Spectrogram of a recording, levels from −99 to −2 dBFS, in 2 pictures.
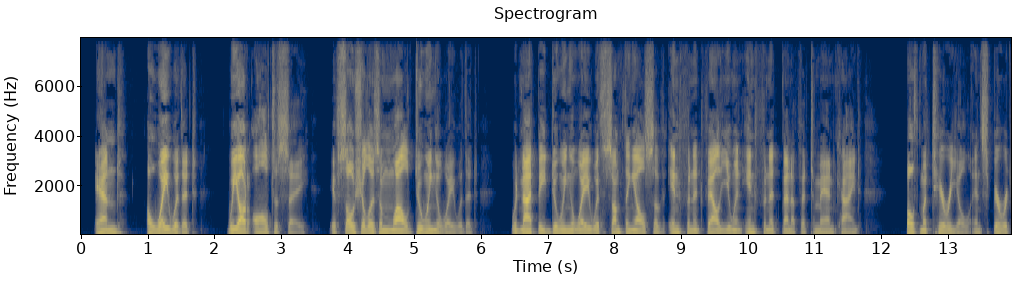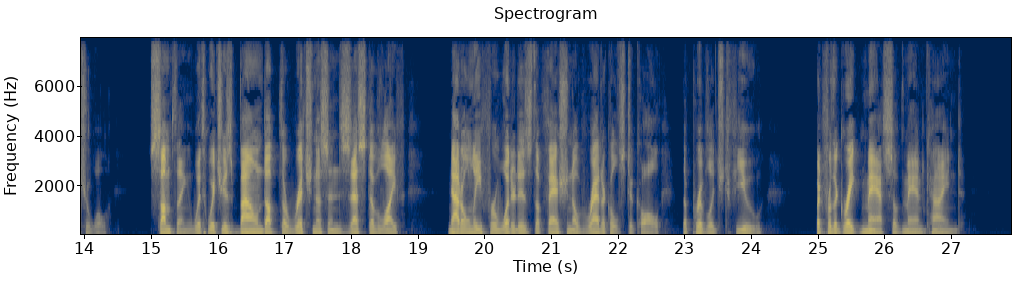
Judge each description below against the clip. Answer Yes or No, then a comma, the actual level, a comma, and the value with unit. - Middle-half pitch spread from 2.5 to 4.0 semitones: No, average, 5.0 semitones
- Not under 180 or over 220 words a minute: No, average, 150 wpm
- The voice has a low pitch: Yes, low, 110 Hz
